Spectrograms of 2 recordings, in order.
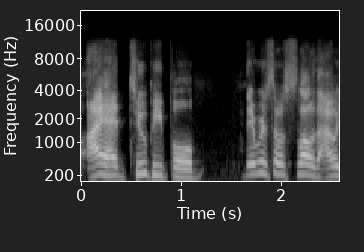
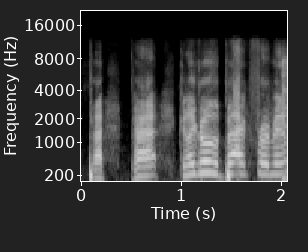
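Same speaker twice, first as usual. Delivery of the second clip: louder, urgent request holding laughter in; straining not to burst out laughing; imitated stifled laughter; 2 semitones higher, 9 dB louder than usual. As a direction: imitate someone about to crack up. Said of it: "he's trying to just crack up".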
